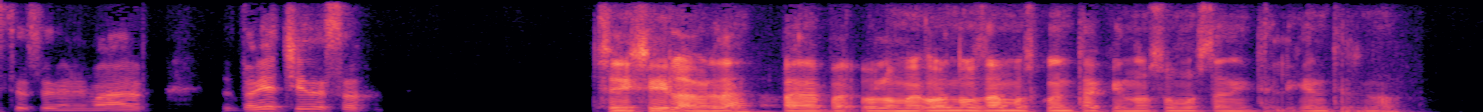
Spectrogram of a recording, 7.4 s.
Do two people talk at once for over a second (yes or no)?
no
